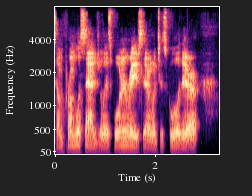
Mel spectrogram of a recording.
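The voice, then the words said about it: American accent. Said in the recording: “I'm from the States originally, as you can probably tell from my accent.”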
